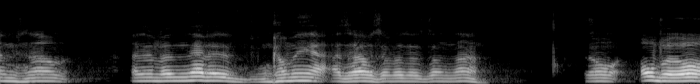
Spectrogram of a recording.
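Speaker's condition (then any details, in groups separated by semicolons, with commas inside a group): Motor neurone disease; upper body onset: arms, shoulders, chest, then throat; diagnosed 4.5 years ago at 37, prior clinical trial; lung function and breathing checked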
